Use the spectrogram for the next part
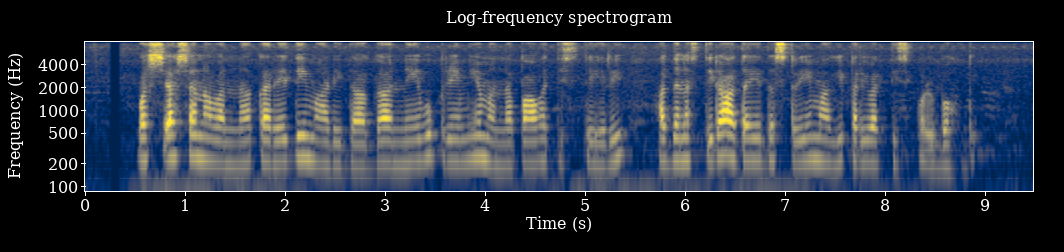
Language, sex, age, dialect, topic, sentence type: Kannada, female, 25-30, Dharwad Kannada, banking, statement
